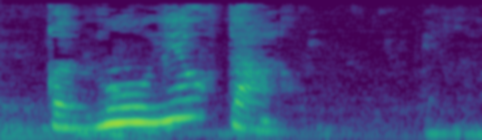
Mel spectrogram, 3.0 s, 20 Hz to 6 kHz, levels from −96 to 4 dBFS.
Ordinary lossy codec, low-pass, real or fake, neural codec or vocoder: MP3, 24 kbps; 5.4 kHz; real; none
